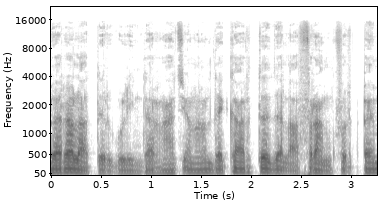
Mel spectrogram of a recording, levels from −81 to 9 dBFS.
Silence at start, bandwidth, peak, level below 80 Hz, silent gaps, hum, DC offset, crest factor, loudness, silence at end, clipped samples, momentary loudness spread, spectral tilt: 0 s; 16 kHz; -10 dBFS; -42 dBFS; none; none; under 0.1%; 20 dB; -31 LUFS; 0 s; under 0.1%; 7 LU; -6.5 dB/octave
